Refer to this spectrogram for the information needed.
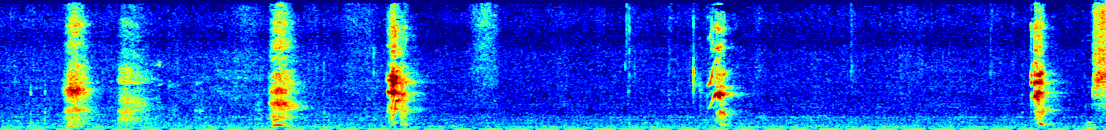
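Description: Short sharp hiccup sounds at irregular intervals, about six in eight seconds, over a steady low hum.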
